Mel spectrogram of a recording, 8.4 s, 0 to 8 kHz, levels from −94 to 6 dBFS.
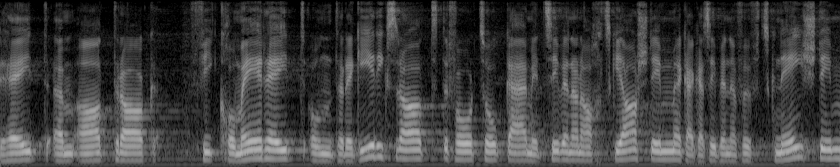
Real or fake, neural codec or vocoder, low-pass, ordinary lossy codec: real; none; none; none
